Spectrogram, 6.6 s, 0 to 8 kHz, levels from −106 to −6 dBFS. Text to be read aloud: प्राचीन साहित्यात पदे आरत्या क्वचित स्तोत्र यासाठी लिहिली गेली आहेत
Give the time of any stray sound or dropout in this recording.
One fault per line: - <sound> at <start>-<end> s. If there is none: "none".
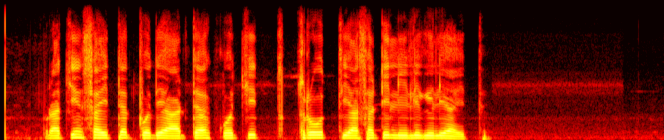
none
